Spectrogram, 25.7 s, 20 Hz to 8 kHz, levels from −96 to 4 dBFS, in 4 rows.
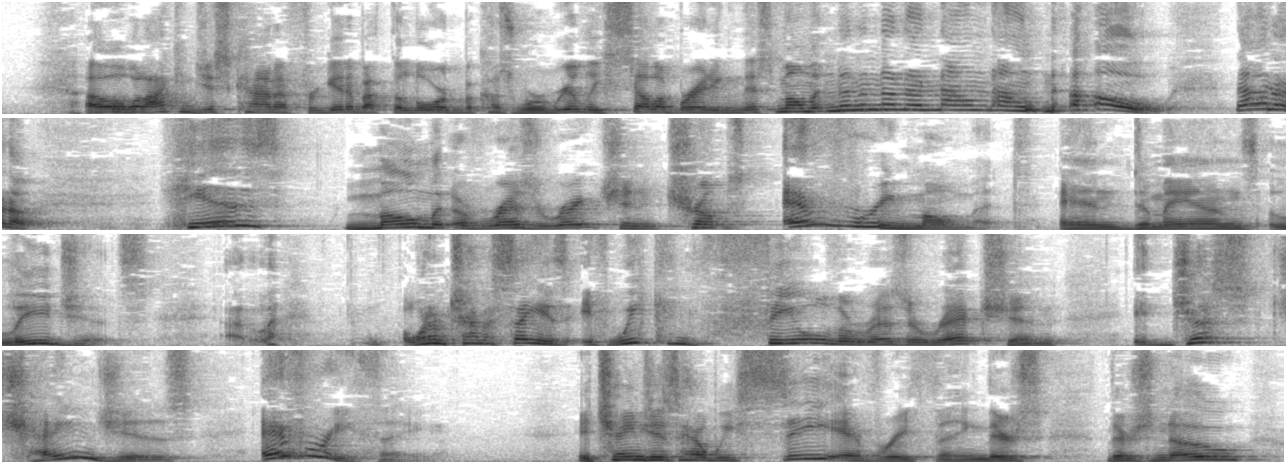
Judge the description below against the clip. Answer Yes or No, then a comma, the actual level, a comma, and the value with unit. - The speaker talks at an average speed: Yes, average, 145 wpm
